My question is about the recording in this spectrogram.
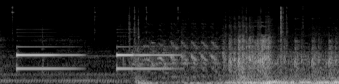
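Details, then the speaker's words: Ford F350 6.0L Powerstroke diesel after replacement with Ford reman injectors, cold start at −20°C, plugged in overnight, batteries fully charged: two dash chimes, brief crank, catches at once and runs evenly; normal cold start. "she fired right up oh that's nice"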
